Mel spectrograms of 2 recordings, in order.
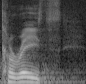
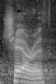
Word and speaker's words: Cherith: And last Wednesday night, we got on board the bus with Elijah, and we went down to a place called Kareth. Many people call it Cherith, but it's actually pronounced Kareth.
